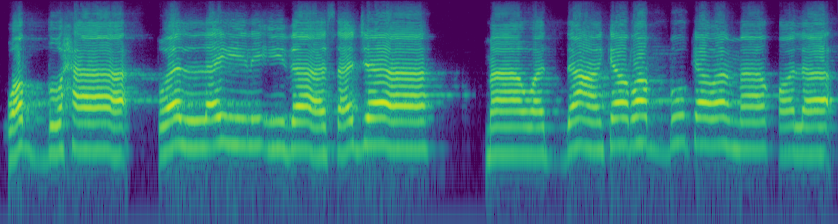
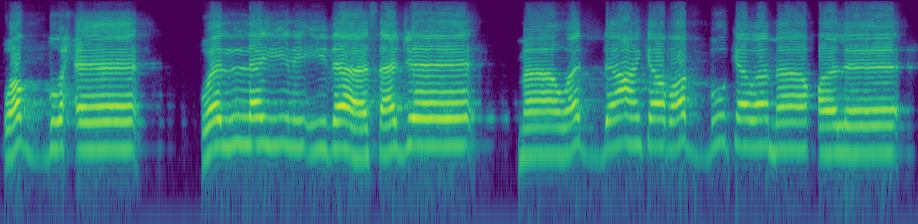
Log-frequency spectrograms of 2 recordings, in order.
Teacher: Kalau Imam Warsh ini membaca wadduha dengan imalah, ya. Fathah yang mendekati kasrah. Jadinya dia membacanya bukan seperti ini.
